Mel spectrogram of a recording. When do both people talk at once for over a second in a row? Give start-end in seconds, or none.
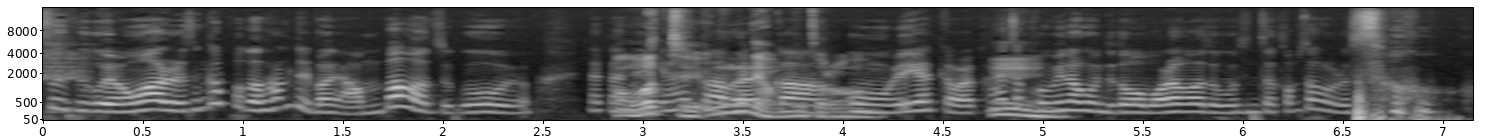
2.8-4.1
